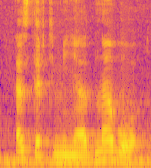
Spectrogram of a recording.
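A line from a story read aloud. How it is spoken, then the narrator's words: Sobbing, then louder. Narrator (Russian): прохлыкал Подлус, но начал более громким голосом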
